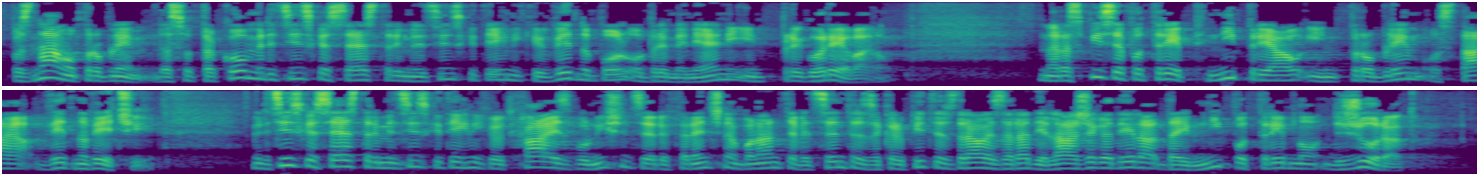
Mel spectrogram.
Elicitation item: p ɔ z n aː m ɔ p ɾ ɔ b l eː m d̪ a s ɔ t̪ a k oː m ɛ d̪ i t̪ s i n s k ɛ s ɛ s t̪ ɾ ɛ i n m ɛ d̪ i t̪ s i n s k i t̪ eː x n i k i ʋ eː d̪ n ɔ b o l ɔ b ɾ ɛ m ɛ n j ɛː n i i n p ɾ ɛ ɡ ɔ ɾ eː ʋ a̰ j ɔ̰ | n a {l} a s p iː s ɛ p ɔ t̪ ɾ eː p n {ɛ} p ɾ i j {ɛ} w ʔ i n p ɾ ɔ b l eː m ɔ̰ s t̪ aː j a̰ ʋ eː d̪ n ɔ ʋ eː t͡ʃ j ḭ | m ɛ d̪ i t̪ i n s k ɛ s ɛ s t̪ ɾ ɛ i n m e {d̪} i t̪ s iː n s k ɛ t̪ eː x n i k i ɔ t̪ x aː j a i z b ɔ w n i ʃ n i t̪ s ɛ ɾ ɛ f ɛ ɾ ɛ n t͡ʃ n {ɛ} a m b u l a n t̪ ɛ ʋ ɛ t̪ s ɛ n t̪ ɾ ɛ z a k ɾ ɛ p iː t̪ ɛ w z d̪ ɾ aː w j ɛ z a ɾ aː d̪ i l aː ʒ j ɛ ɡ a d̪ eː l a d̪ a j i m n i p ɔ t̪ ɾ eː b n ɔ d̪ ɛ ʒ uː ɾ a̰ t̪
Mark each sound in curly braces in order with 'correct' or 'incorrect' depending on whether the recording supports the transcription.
incorrect: ɾ, incorrect: i, incorrect: a, correct, correct

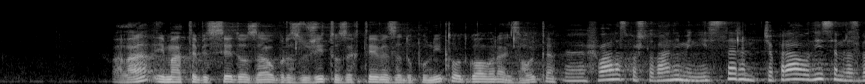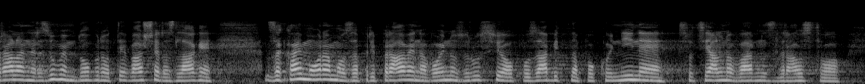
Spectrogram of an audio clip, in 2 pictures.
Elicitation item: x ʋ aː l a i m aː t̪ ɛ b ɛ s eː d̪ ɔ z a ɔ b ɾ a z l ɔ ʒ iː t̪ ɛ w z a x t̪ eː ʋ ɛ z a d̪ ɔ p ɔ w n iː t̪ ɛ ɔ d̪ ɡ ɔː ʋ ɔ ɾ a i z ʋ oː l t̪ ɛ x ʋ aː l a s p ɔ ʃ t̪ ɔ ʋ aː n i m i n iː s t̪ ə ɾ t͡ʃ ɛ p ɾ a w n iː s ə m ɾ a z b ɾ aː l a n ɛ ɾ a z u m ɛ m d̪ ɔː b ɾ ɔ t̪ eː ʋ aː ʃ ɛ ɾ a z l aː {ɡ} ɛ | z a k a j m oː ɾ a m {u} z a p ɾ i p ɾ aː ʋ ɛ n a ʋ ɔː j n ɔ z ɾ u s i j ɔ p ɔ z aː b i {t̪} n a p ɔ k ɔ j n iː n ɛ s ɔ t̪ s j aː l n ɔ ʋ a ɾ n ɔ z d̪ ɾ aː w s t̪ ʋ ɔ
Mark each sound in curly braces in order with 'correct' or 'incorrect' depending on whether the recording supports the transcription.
correct, incorrect: ɔ, correct

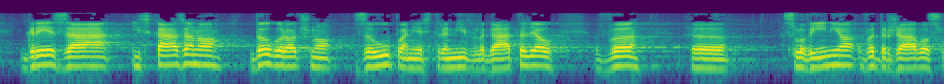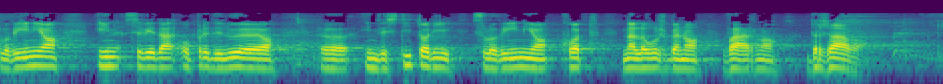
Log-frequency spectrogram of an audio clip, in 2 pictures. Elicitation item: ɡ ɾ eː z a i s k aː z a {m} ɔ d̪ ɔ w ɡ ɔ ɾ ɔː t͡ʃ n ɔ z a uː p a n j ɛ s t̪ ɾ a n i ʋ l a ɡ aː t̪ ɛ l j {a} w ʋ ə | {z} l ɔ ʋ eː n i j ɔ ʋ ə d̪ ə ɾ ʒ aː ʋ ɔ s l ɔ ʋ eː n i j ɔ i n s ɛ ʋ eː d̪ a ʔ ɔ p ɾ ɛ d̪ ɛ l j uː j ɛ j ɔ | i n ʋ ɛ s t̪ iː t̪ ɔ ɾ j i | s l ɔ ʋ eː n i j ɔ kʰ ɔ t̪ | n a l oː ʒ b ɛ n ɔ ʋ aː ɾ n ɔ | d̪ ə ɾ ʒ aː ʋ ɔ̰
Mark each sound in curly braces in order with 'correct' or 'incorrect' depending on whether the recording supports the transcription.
incorrect: n, incorrect: ɛ, incorrect: s

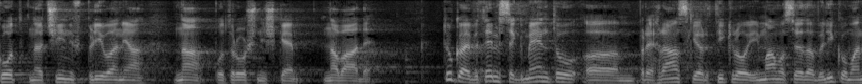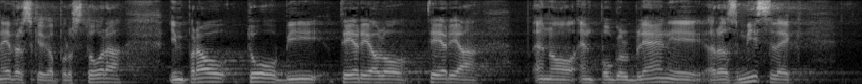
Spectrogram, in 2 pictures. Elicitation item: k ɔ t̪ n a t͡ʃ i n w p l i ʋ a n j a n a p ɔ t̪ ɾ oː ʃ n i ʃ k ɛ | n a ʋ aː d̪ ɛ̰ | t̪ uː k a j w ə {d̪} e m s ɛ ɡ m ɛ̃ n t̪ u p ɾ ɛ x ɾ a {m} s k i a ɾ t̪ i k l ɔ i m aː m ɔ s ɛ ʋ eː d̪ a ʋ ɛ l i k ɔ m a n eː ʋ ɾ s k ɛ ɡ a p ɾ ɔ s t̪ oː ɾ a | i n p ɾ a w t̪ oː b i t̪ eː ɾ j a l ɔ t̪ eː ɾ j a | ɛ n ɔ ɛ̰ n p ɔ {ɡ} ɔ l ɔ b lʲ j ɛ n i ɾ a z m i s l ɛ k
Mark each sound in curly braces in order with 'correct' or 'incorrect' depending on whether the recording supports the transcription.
incorrect: t̪, incorrect: n, correct

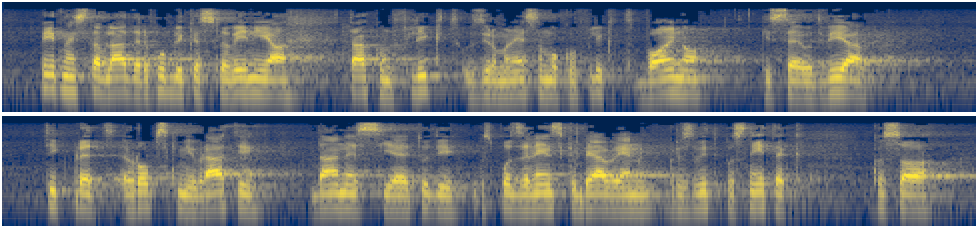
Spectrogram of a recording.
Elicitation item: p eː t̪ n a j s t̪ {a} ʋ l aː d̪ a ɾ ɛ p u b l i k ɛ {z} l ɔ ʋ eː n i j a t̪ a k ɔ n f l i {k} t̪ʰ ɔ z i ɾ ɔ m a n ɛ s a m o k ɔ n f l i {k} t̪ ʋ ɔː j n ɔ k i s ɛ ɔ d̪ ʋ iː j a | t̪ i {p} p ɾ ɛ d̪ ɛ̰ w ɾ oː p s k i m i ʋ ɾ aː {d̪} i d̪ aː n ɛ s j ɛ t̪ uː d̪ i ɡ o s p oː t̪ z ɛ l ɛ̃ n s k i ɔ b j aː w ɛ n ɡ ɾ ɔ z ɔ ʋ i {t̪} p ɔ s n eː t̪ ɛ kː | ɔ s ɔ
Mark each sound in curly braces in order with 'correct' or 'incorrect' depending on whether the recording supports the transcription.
correct, incorrect: s, correct, correct, incorrect: k, incorrect: t̪, correct

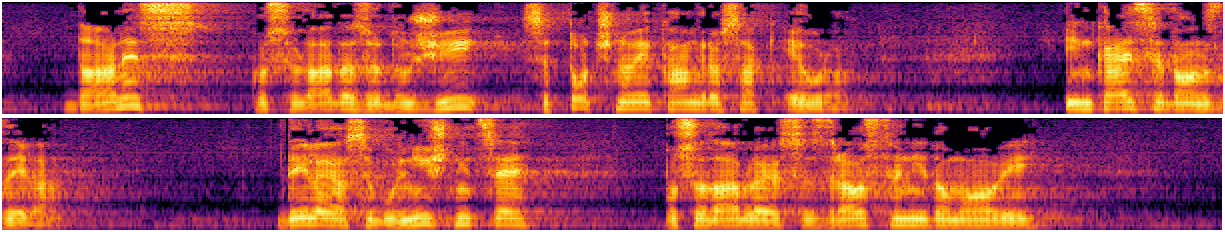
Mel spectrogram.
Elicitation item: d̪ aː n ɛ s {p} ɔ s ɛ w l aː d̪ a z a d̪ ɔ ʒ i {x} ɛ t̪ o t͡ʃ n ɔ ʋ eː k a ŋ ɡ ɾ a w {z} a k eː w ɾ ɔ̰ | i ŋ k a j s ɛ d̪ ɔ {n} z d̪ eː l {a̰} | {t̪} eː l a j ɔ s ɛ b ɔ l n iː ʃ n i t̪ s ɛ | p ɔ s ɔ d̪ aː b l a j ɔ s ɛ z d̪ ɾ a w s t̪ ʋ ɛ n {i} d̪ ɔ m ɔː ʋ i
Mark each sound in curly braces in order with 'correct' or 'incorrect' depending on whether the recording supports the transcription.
incorrect: k, incorrect: s, incorrect: s, correct, correct, incorrect: d̪, correct

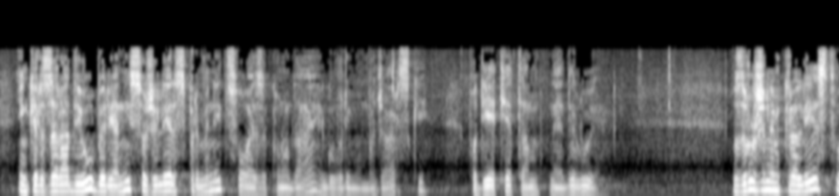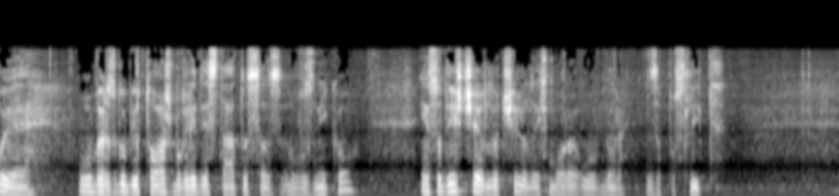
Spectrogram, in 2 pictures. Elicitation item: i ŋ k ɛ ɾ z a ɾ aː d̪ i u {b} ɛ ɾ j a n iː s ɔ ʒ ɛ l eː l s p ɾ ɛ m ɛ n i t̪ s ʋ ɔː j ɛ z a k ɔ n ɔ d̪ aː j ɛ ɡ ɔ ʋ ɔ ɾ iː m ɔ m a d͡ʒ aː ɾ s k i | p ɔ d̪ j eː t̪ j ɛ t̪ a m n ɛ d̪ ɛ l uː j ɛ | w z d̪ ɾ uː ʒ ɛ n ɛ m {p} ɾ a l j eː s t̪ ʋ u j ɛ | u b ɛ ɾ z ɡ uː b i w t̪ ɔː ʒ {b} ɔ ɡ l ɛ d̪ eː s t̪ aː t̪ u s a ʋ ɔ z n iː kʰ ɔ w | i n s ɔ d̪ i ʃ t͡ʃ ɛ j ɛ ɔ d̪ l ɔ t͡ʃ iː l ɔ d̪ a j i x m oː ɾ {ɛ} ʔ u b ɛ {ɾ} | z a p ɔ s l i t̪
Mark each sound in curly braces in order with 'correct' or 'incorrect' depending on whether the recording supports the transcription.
correct, incorrect: k, correct, incorrect: a, correct

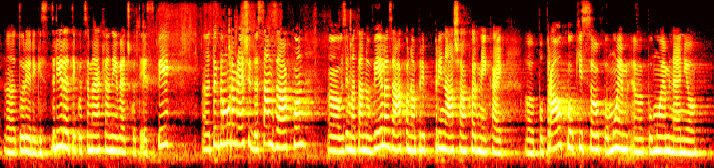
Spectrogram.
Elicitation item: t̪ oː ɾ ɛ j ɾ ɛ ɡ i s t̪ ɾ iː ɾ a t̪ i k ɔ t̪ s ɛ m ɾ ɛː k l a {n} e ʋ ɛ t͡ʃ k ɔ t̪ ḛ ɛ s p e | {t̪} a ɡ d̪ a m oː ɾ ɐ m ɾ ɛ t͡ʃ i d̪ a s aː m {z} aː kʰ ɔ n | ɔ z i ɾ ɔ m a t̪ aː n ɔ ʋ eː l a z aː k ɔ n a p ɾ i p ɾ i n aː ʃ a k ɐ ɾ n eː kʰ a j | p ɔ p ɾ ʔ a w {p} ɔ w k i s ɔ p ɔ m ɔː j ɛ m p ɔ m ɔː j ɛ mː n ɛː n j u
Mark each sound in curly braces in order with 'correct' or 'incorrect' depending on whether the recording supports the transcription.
correct, correct, correct, incorrect: k

